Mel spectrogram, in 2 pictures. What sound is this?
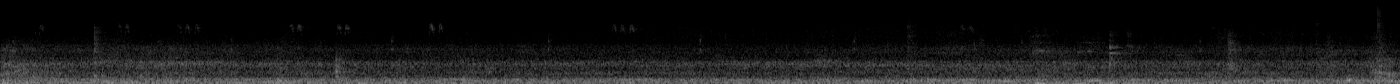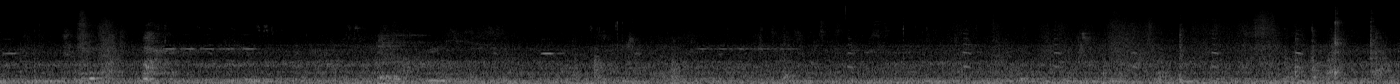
Ocell Silvia Paula
We recorded a bird of the delta of Llobregat. Recorded with a Zoom h1 recorder.
field-recording, birdsong, Deltasona, birds, bird, el-prat, Llobregat, forest, nature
